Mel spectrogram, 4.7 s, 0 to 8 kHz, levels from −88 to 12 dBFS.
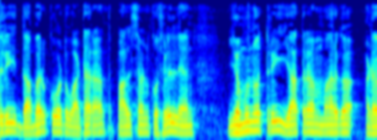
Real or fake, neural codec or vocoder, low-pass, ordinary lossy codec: real; none; 7.2 kHz; none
